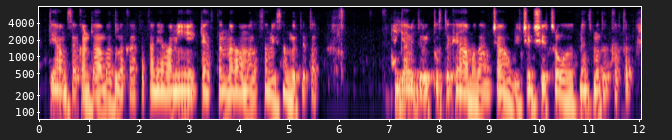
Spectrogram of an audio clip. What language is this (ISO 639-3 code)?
mar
